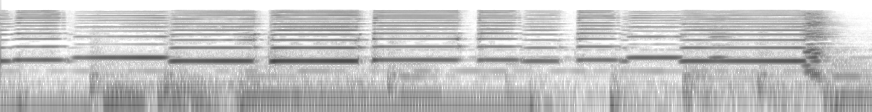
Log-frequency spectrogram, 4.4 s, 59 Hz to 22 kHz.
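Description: Diatonic harmonica playing a simple single-note melody in first position from hole 4, about a dozen short notes moving among a few neighbouring pitches. The old harp's notes are no longer equally tempered and the 5 blow has probably gone flat, yet the melody doesn't sound out of tune.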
